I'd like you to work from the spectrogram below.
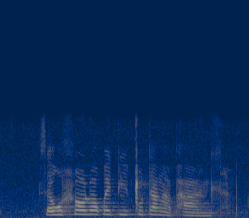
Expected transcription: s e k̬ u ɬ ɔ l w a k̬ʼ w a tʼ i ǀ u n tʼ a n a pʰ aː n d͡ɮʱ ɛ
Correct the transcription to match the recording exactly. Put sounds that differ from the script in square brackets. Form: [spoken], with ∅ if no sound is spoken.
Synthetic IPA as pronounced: s e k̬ u ɬ ɔ l w a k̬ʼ w [e] tʼ i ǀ u [∅] tʼ a [ŋ] a pʰ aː n d͡ɮʱ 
